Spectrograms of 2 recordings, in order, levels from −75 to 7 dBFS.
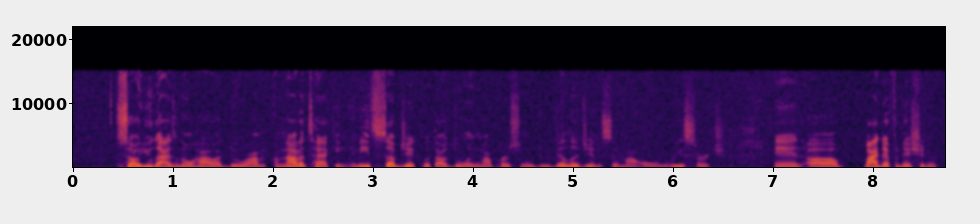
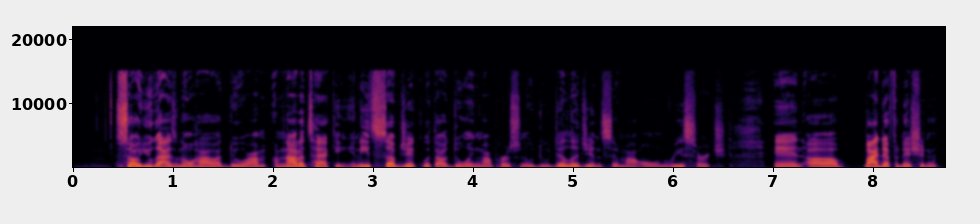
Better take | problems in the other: second | hiss; noticeable; throughout; 15 dB below the speech

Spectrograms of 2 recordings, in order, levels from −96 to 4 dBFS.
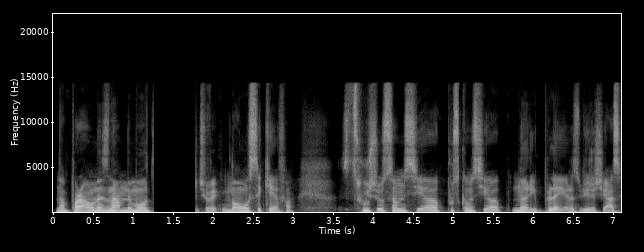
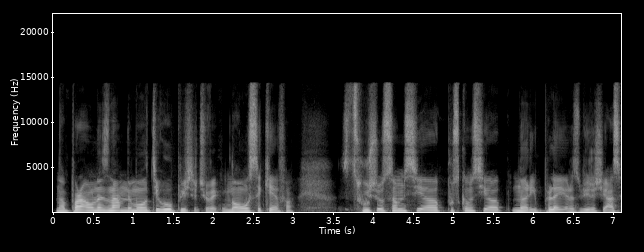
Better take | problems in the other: second | audio cutting out; at 1.5 s for 0.5 s

